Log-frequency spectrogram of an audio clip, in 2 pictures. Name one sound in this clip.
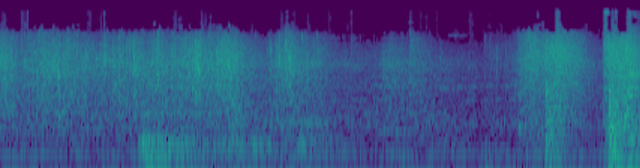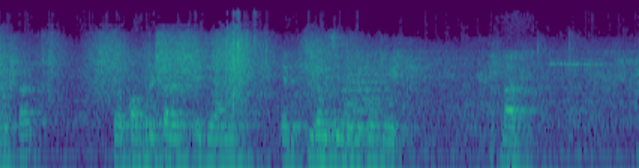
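Plastic crinkles and rustles as it is handled.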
